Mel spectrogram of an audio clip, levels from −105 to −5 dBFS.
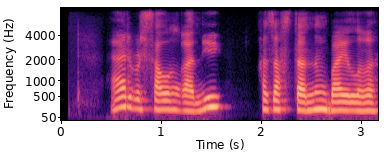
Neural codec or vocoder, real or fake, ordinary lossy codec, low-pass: autoencoder, 48 kHz, 32 numbers a frame, DAC-VAE, trained on Japanese speech; fake; Opus, 64 kbps; 7.2 kHz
